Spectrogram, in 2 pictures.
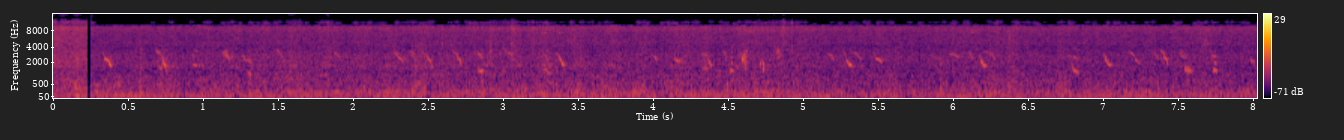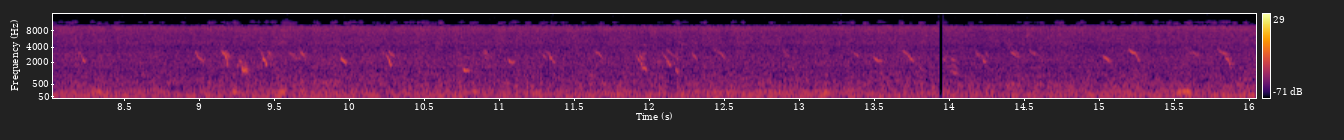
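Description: Young chickens peeping faintly: many short, high chirps scattered over a low steady hiss.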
